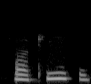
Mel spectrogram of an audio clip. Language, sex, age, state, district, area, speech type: Kashmiri, female, 18-30, Jammu and Kashmir, Bandipora, rural, conversation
